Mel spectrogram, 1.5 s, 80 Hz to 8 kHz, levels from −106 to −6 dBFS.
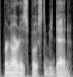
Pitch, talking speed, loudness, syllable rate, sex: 90 Hz, 245 wpm, -18 LUFS, 6.9 syllables/s, male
